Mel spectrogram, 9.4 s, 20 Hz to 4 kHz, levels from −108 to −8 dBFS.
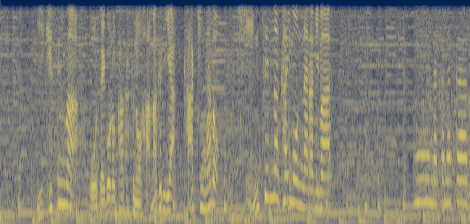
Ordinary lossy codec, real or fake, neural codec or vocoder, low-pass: none; real; none; 3.6 kHz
